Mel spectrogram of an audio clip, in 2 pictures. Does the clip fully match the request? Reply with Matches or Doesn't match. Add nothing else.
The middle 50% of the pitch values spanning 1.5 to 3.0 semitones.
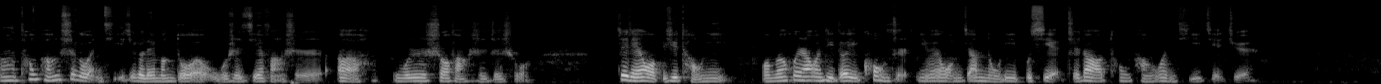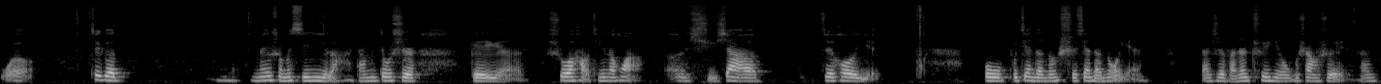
Matches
